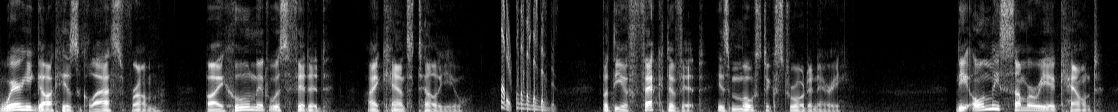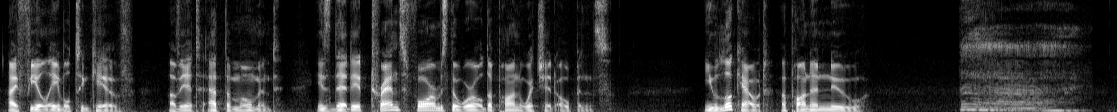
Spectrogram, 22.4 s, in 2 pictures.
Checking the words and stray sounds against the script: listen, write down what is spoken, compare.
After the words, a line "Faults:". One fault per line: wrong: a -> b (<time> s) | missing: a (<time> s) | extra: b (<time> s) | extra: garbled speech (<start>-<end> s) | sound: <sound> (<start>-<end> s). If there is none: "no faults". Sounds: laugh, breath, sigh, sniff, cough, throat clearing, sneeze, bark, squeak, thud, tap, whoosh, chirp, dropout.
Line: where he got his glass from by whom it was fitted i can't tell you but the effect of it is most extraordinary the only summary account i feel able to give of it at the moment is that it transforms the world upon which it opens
where he got his glass from by whom it was fitted i can't tell you but the effect of it is most extraordinary the only summary account i feel able to give of it at the moment is that it transforms the world upon which it opens you look out upon a new
Faults:
sound: chirp (5.0-5.6 s)
extra: you look out upon a new (18.2 s)
sound: sigh (20.8-22.1 s)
